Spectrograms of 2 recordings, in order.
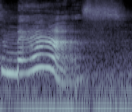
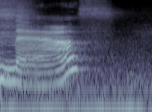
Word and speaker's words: Maas: And it really is Mass. Sarah J. Mass, Helion, Manon.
